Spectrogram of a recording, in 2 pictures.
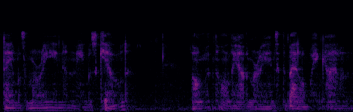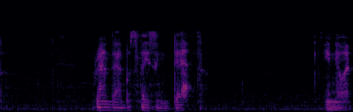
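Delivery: soft grave whisper. Acted. Veteran tells boy of his granddad's death, whispering. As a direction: breathe it out like a secret.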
